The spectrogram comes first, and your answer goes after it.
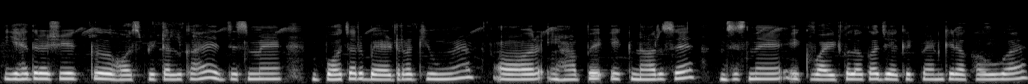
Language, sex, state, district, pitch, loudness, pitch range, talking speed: Hindi, female, Rajasthan, Nagaur, 245 Hz, -16 LUFS, 235-255 Hz, 175 wpm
